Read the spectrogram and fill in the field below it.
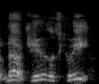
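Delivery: high, slurred "no, joo? skweet"; words jammed together. Acted. Friends answering him, DID YOU squashed to "joo". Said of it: "we jam all our words together".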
